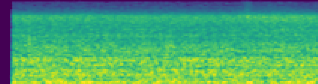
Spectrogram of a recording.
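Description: Steady background hiss with a faint low hum: room tone with no distinct event.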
